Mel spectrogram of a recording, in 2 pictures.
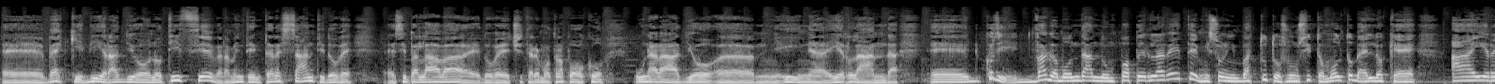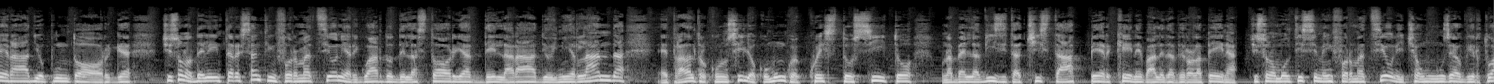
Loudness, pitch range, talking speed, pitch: -13 LUFS, 110-150 Hz, 160 wpm, 125 Hz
